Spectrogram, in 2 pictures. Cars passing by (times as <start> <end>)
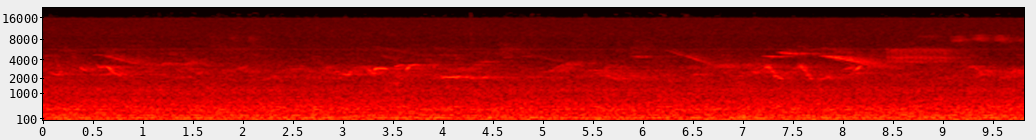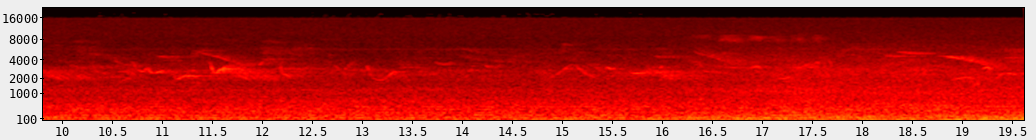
15.8 19.6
